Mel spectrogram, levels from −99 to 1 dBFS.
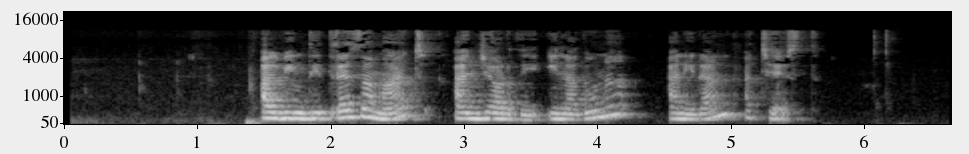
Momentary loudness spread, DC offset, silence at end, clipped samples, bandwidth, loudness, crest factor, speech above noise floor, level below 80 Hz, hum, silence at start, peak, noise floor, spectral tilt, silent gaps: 13 LU; under 0.1%; 1.15 s; under 0.1%; 11.5 kHz; -23 LUFS; 18 dB; 43 dB; -52 dBFS; none; 1.35 s; -6 dBFS; -65 dBFS; -6 dB/octave; none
